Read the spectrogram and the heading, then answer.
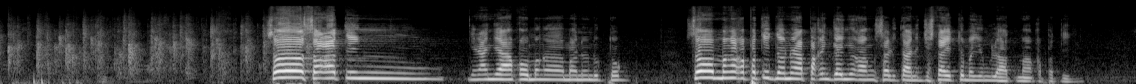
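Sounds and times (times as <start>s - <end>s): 
church congregation applauding the Lord: 0.0s - 3.2s
speech: 2.7s - 4.1s, 4.7s - 10.9s.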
